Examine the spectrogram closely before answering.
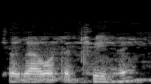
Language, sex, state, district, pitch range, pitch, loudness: Hindi, male, Bihar, Muzaffarpur, 125-205 Hz, 135 Hz, -18 LUFS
